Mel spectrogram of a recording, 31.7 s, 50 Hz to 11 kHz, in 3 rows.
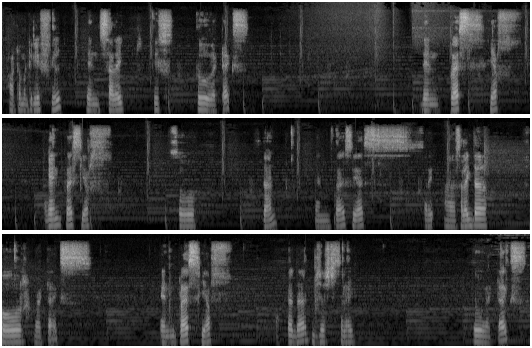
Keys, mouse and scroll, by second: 0.0 typing, 2.9 click, 9.7 f, 11.0 click, 12.7-13.2 typing, 13.2-15.3 middle drag, 15.3-16.3 drag, 19.5 click, 19.7 middle click, 19.9 click, 20.0 middle click, 20.0-21.5 drag, 22.0 shift+middle click, 23.0 shift+click, 24.3 shift+click, 25.0 f, 25.8 click, 26.8 shift+middle click, 28.7 middle click, 31.0 shift+click.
